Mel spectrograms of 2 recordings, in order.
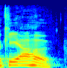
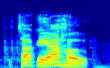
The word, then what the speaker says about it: Taukei'aho: Like, I think, um, you know, the hooking position has been fiercely competitive, like Codie Taylor and um, how do you say that name? – Samisoni um, Taukei'aho. – Taukei'aho, Mm.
